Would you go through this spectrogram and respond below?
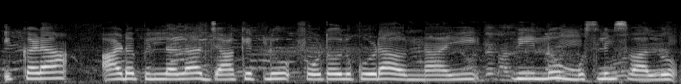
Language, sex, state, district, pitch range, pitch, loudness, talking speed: Telugu, female, Andhra Pradesh, Sri Satya Sai, 230-260 Hz, 245 Hz, -13 LUFS, 90 wpm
